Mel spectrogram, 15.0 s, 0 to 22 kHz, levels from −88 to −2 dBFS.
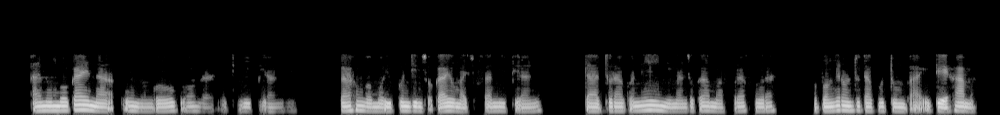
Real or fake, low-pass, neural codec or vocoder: real; 3.6 kHz; none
